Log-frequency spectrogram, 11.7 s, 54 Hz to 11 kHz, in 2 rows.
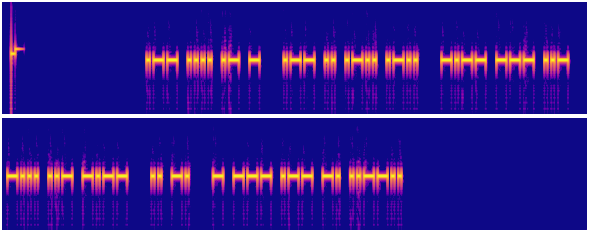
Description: Morse code, heard as a keyed tone, about 36 wpm, 700 Hz. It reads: WHAT WILL YOU BUY IN TOWN?
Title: Sentences from Top 1000 Words - Review Part 4 - 35wpm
